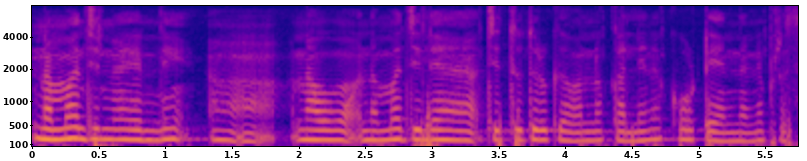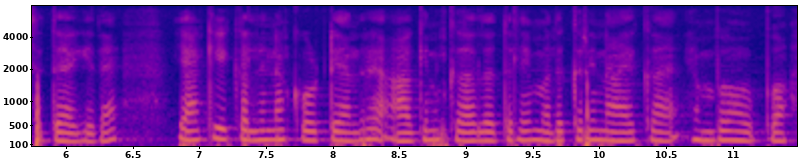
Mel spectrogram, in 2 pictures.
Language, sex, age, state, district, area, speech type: Kannada, female, 30-45, Karnataka, Chitradurga, urban, spontaneous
